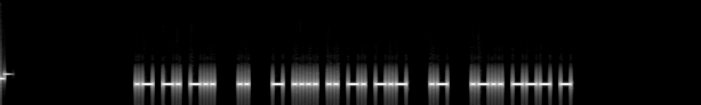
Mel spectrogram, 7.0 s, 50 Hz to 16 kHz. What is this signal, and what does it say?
Morse code, heard as a keyed tone, about 34 wpm, 700 Hz. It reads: AND I THINK A LOT
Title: Sets of 5 Words Encore2 35wpm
